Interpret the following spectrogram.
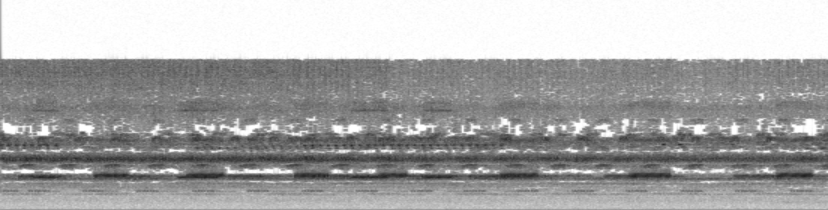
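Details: Crickets chirping in a peaceful park as evening unfolds: layered high, shrill pulsed trills sounding steadily and continuously, with a soft low background rumble and no other clear voices.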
